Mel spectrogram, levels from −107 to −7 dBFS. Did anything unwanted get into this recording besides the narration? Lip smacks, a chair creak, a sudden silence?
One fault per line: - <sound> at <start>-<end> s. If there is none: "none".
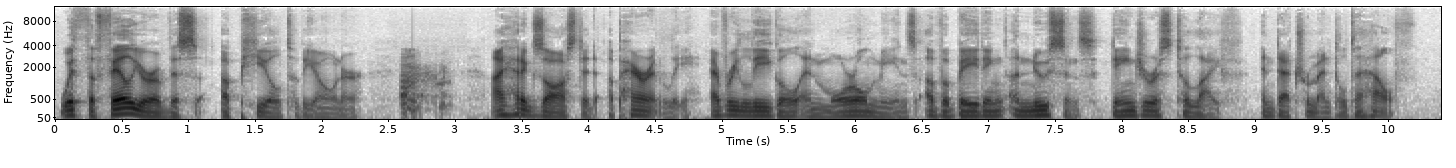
- cough at 2.6-3.0 s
